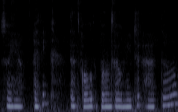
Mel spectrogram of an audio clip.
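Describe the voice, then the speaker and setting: Going at a fairly slow pace, the voice is soft-spoken. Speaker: vlogger and artist. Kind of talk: casual vlog narration. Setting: at home, family sleeping. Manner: quiet, soft-spoken.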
